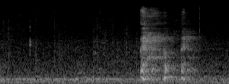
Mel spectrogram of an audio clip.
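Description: A person coughing: a short cough in two or three quick bursts about a second and a half in.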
